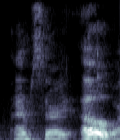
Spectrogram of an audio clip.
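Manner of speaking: ordinary talk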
